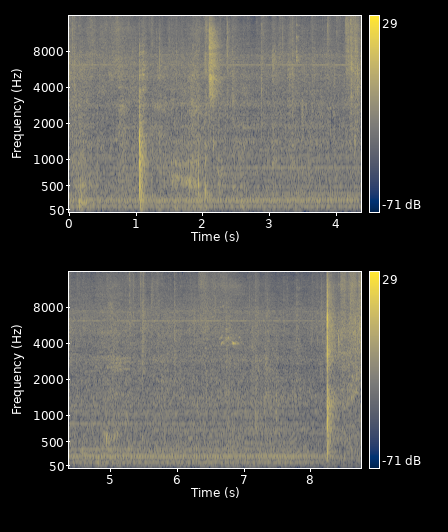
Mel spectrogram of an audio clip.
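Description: Faint soft squishing of a wooden spoon working thick plantain fufu in a pot, over a steady low electrical hum, with one sharp click about a second in.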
